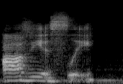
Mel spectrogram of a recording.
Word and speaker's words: obviously: So this is one that you probably will see is a little difficult because we don't say obviously. We really don't pronounce the B. We say obviously.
